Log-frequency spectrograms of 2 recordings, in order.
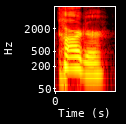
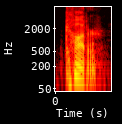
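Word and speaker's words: Kotter: it yeah welcome back Carter not Carter Cotter it's important you spell that right k o t t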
